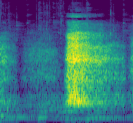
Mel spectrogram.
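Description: A person's sharp, noisy breath about a second in, fading away: cold-shock breathing after a plunge into icy water.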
